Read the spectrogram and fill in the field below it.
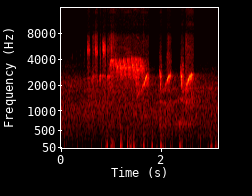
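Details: Early-morning chalk-browed mockingbird song at 6 a.m., a run of high warbling notes ending in three bright upslurred whistles.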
